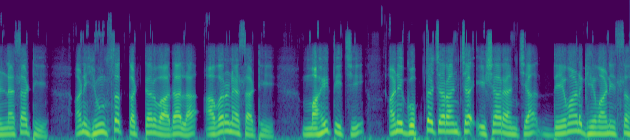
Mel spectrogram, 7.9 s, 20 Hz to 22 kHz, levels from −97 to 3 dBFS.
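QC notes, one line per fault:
Throughout, Bluetooth SBC compression: the treble on this speech is thin and keeps flickering in and out, with a gritty, grainy noise sitting on the sound and some rough aliasing up top. That's likely SBC at a starved bit pool, something around 80 kbps by the sound of it. The top sub-bands get few or no bits, so the highs drop out, and the remaining bands are quantised so coarsely that the grit and aliasing come through plainly.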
